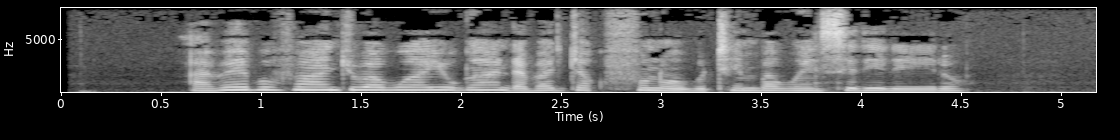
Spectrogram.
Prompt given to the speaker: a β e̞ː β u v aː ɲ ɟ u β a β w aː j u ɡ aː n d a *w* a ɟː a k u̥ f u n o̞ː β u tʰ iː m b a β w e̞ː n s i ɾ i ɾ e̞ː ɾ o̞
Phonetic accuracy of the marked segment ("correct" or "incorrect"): incorrect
